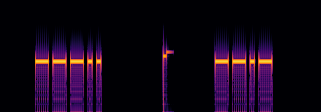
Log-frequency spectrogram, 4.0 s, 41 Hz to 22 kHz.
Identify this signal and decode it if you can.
Morse code, heard as a keyed tone, about 22 wpm, 700 Hz. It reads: 8 Q
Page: This rapid-fire timing is geared to push your ICR (Instant Character Recognition) skills.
